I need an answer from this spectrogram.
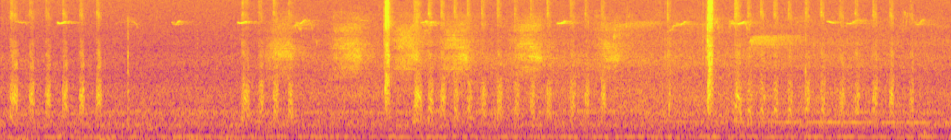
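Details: In a Monterey pine of Del Monte Forest, California, a fox squirrel repeats alarm calls in defence of itself and its territory: strings of quick clipped chucks coming in rhythmic series, under a constant low rumble, with faint high bird chirps.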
